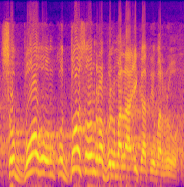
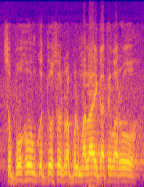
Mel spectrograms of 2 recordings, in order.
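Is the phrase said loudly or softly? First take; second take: loudly; softly. First: The phrase is said loudly and forcefully. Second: The phrase is said softly, just audible. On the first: This is the third and final recitation. "yang ketiga itu lantang, terdengar keras" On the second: This is the first recitation. "Yang pertama yang penting kedengar"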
